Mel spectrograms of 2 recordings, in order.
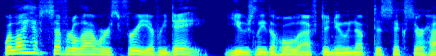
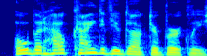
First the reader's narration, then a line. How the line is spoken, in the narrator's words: exclaimed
